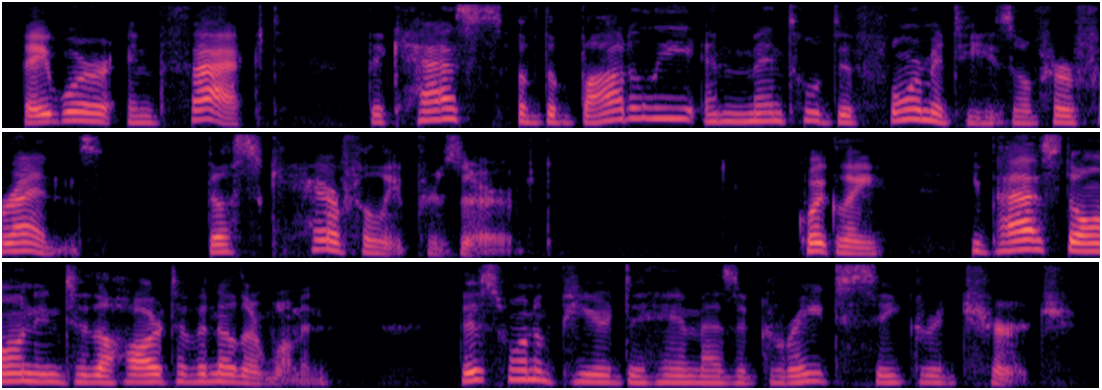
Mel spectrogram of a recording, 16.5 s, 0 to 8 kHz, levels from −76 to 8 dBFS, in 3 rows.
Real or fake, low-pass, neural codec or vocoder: fake; 7.2 kHz; vocoder, 22.05 kHz, 80 mel bands, HiFi-GAN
